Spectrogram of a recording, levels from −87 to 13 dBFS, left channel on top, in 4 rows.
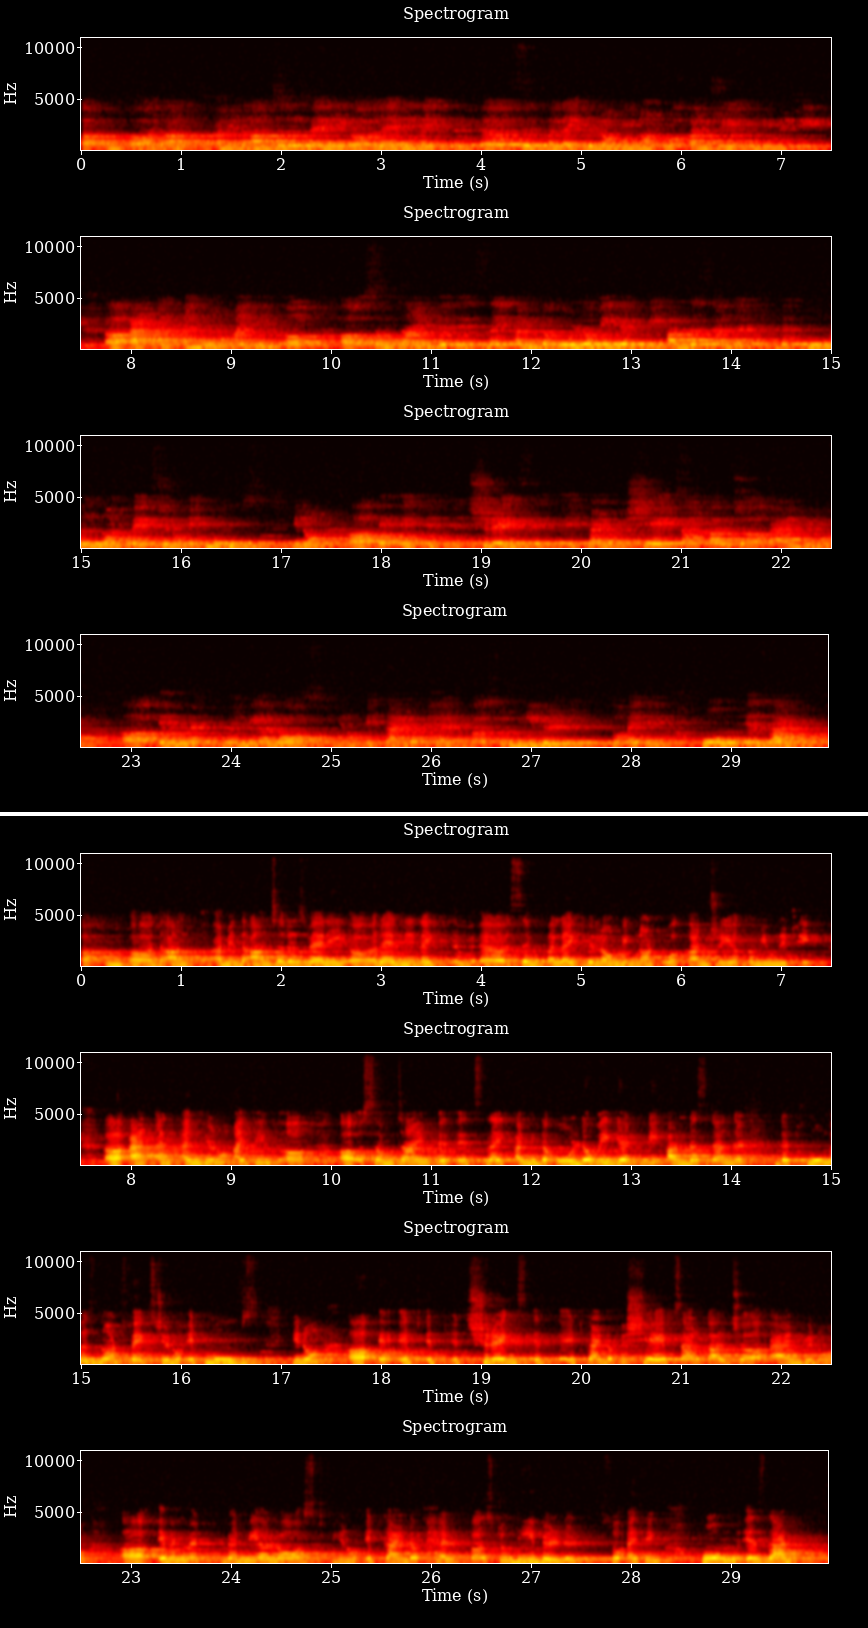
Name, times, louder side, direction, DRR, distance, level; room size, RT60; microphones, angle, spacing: voice 1, 0.0-7.3 7.5-16.7 17.1-27.5 27.8-29.6, right 5 dB, 85° right, 6 dB, 0.4 m, -23 dB
10.5 x 8.0 x 3.6 m, 2.9 s
head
